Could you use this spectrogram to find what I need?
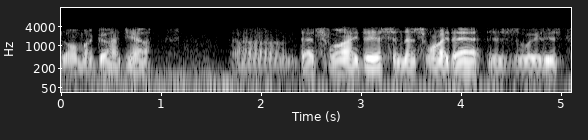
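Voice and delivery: ordinary talk, nothing marked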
